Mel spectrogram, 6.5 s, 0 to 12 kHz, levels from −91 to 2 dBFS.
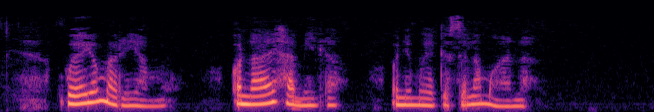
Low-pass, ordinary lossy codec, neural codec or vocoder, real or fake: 7.2 kHz; AAC, 32 kbps; none; real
